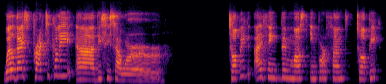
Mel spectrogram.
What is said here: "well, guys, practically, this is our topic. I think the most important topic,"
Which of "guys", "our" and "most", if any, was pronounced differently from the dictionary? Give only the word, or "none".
guys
